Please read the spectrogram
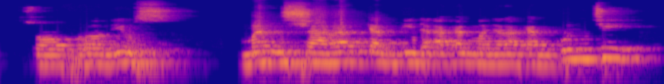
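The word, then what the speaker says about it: Sophronius: kota alquds pendeta sonus bacanya sofo bukan Sapro ya sofronius mensyaratkan tidak akan menyerahkan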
